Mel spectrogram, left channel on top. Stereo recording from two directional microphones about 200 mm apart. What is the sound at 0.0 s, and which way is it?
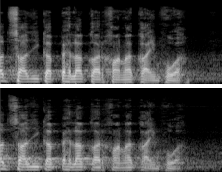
A man's voice, 40° left (ahead or behind).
